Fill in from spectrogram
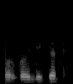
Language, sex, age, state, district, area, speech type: Hindi, male, 18-30, Rajasthan, Nagaur, rural, conversation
